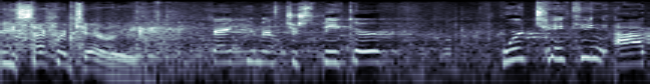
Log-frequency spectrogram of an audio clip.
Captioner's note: applause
